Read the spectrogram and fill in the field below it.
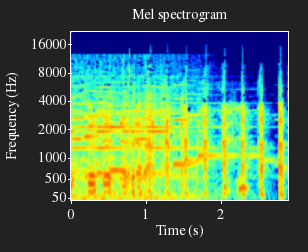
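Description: A tinny, tinkling Good Humor ice cream truck jingle plays at moderate volume, its melody fading into a series of short, rhythmic vocal-like bursts toward the end.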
